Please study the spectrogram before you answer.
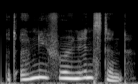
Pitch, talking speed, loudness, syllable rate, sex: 270 Hz, 215 wpm, -13 LUFS, 6.0 syllables/s, female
